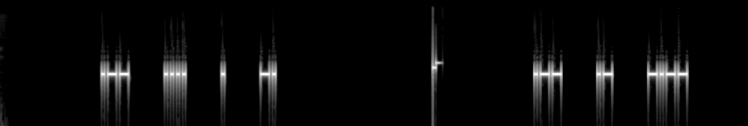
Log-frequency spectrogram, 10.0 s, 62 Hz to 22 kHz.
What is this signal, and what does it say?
Morse code, heard as a keyed tone, about 30 wpm, spaced as for 14 wpm, 700 Hz. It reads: WHEN WAY
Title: 4x Character Spacing - Top 100 Words - 30wpm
